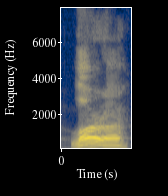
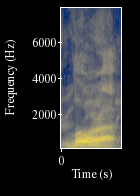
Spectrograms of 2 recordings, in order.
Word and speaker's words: Lara: Let me say that again. Lara Croft, not Laura Croft. It even says on the damn box, people. That's not that hard to pronounce.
